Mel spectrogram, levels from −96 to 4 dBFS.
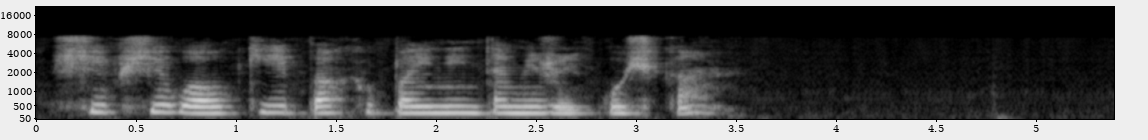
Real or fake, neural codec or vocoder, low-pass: fake; codec, 16 kHz, 8 kbps, FreqCodec, smaller model; 7.2 kHz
